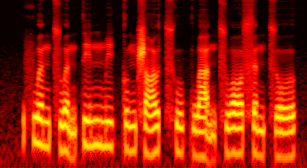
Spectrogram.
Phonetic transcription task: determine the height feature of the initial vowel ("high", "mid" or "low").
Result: mid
